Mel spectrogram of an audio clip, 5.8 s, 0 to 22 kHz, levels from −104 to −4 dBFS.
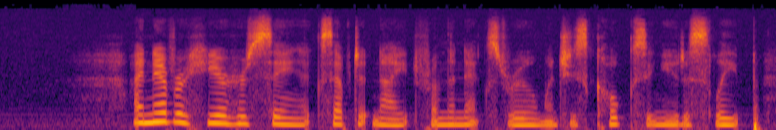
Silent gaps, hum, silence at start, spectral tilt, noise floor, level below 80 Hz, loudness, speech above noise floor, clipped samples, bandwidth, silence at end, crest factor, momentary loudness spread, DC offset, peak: none; none; 0.7 s; -3 dB/octave; -65 dBFS; -52 dBFS; -31 LUFS; 33 dB; under 0.1%; 16.5 kHz; 0.1 s; 20 dB; 9 LU; under 0.1%; -14 dBFS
